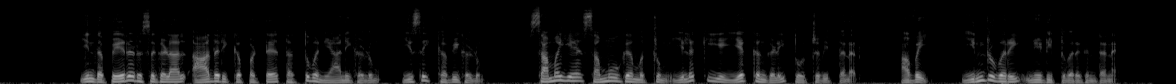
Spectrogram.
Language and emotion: Tamil, neutral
